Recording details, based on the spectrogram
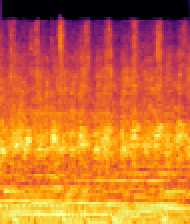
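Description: A flock of ducks on a rural duck farm in Kulon Progo, Yogyakarta, quacks continuously in loud, overlapping, rhythmic honks, with no talking.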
